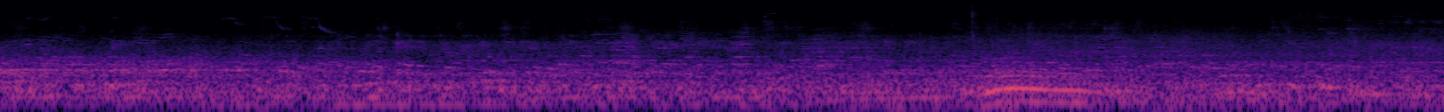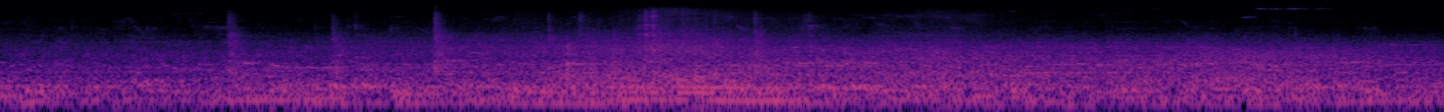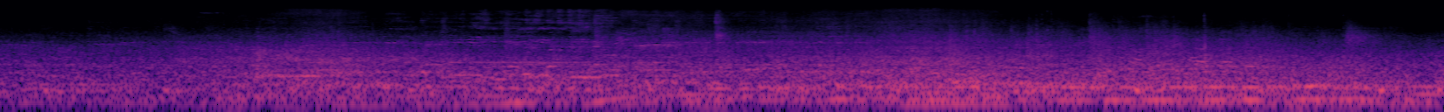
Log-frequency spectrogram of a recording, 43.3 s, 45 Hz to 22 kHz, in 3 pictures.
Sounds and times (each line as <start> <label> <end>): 0.0 traffic 43.3
10.9 elevated trains 43.3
